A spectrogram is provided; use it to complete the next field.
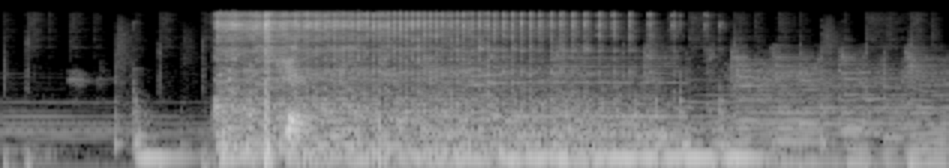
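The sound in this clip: A prize wheel spins on a sports talk show, giving a sustained, loud ratcheting clatter of many quick clicks. Quieter handling sounds come first, then the clicking runs on for several seconds.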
